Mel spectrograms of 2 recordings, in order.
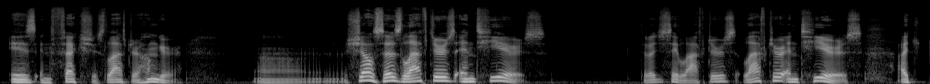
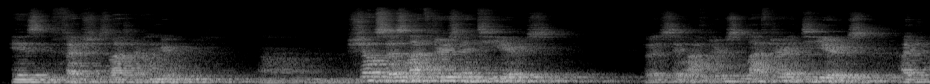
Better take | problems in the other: first | off-mic speech; far // room echo; strong; dies away in 1.8 s

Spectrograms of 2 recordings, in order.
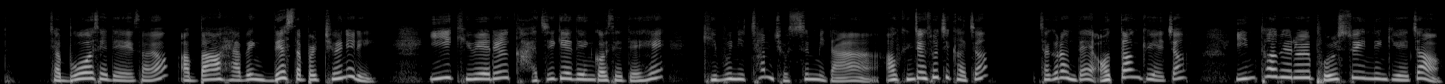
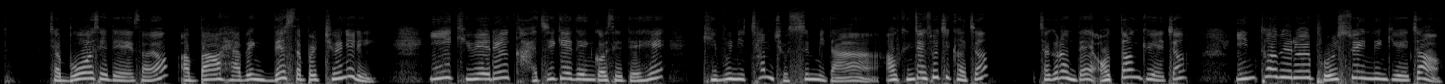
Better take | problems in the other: first | distortion; slight; 9 dB below the speech

